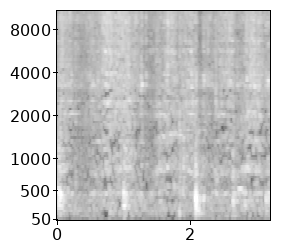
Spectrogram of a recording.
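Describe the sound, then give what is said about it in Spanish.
A spoon stirring milk and flour together in a pot on the heat for a custard cream filling: a steady, soft swishing and scraping with an occasional light knock against the pot. “Estamos dándole vueltas a la leche con la harina ya.”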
